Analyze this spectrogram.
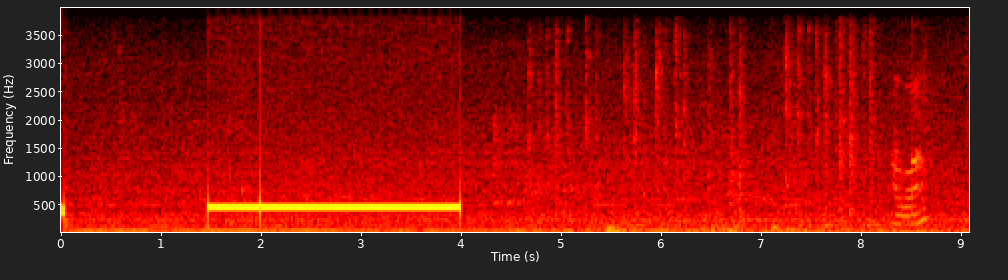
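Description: A telephone call-transfer tone: a single steady pitched beep held for about two and a half seconds over thin phone-line hiss, then faint background noise on the line.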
